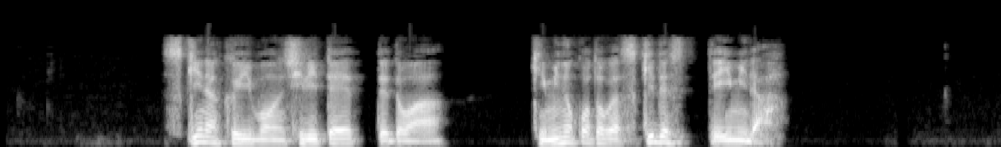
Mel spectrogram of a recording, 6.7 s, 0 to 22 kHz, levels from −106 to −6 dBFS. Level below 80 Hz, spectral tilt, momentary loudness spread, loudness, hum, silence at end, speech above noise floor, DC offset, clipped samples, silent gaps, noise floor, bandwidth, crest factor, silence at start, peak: -56 dBFS; -6 dB/octave; 8 LU; -13 LUFS; none; 1.5 s; over 78 dB; under 0.1%; under 0.1%; none; under -90 dBFS; 7.8 kHz; 14 dB; 1.1 s; 0 dBFS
